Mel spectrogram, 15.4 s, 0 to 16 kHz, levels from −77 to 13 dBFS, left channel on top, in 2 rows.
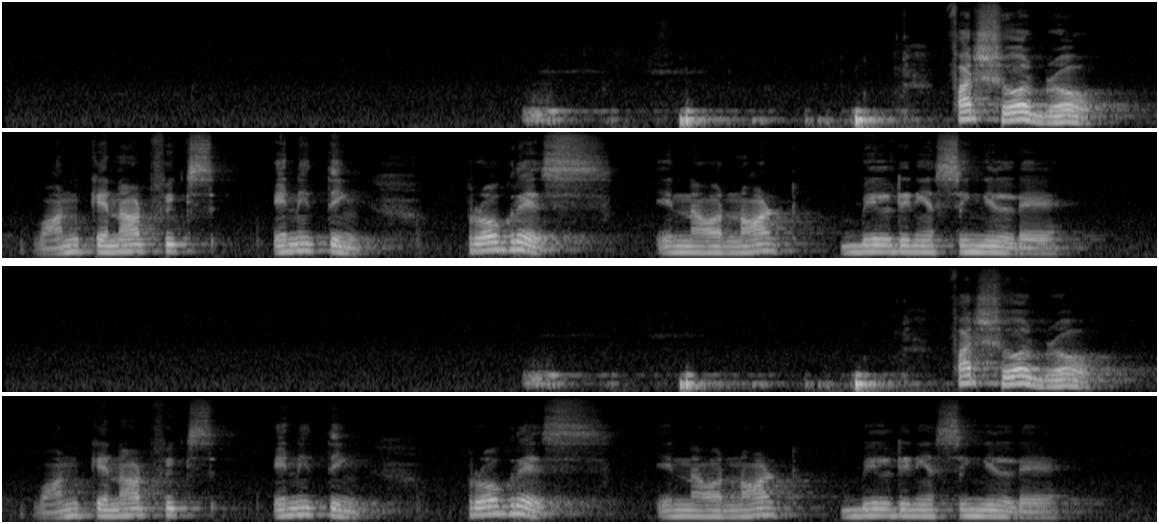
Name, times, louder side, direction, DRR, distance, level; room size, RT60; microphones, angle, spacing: voice 1, 3.5-3.8 4.5-4.7 5.0-5.2 5.4-5.8 6.3-7.3 7.9-9.1 9.5-10.1 10.8-11.7 12.1-12.9 13.3-14.7, left 3 dB, 30° left, 16 dB, 0.5 m, -22 dB
16.5 x 10.5 x 8.0 m, 1.1 s
head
